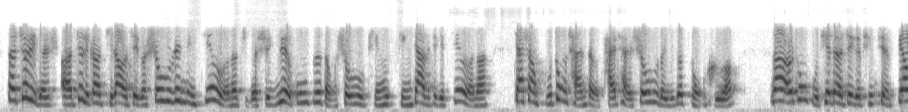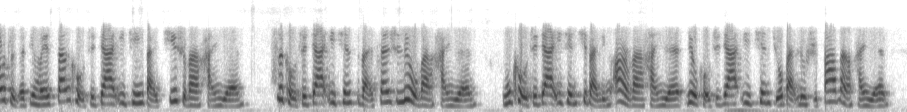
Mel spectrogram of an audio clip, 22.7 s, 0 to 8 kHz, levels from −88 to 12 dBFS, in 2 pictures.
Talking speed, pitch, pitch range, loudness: 325 characters per minute, 245 Hz, 205-300 Hz, -20 LUFS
